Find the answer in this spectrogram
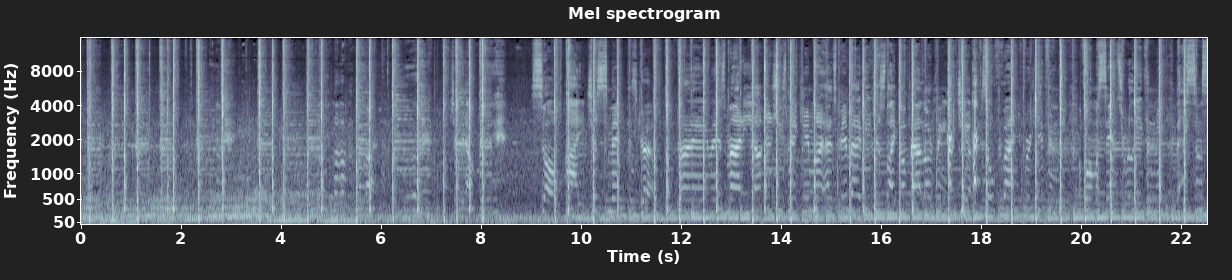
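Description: A small acoustic band playing live: acoustic guitar, a bass guitar through a small amp, and a Meinl cajón keeping a steady beat. Voices singing join about ten seconds in.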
